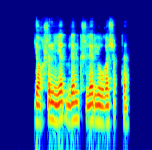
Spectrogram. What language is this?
Tatar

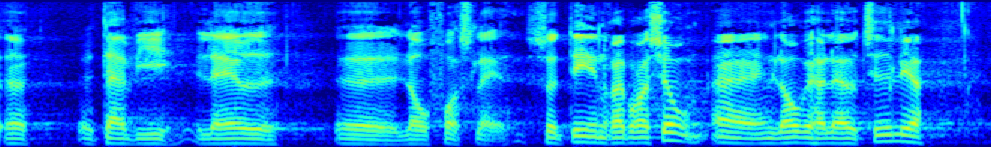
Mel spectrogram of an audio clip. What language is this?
Danish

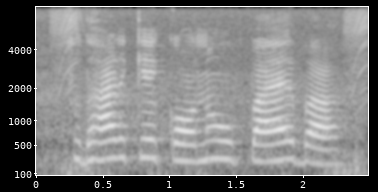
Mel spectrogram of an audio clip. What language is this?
Bhojpuri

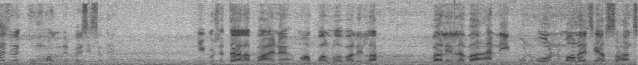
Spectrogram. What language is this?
Finnish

